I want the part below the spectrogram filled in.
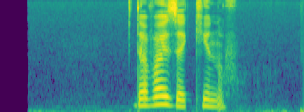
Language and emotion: Russian, neutral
